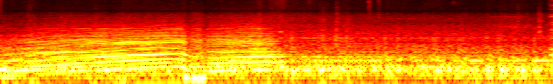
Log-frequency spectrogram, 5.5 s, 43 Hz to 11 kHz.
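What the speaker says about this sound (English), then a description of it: "you get the odd little pop and burble from the exhaust" Mercedes-AMG GT 63 S E Performance running on the road, a deep engine rumble rising in pitch then settling into a low burbling exhaust note with faint irregular pops, loud and close with no talk.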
